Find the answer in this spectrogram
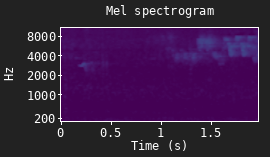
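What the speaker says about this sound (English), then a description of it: "whole lot of bees on the wall here." Honeybees hum at a hive wall around a queen castle frame, a faint, steady low drone with a few thin higher tones drifting above it, and no voices.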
